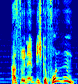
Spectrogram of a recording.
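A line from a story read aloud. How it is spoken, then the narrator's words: Excited shout. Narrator (German): rief Angul erregt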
